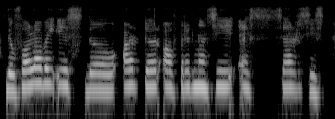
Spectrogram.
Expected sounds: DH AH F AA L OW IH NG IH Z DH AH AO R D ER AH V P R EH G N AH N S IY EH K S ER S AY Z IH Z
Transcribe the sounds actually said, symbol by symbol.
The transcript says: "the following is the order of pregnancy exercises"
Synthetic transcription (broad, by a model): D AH F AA L OW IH NG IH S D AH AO R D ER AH F P R EH G N AH N S IY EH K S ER S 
